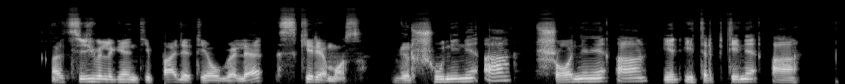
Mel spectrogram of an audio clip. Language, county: Lithuanian, Kaunas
